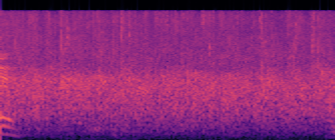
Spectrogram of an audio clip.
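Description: Audience applause at a gastronomic forum session closing, a steady, moderately loud wash of many hands clapping that holds evenly throughout, with a voice briefly audible at the very start.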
